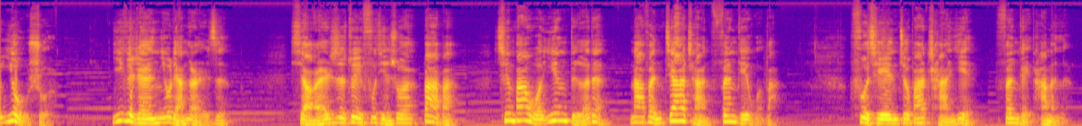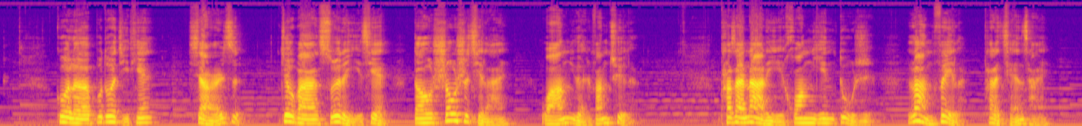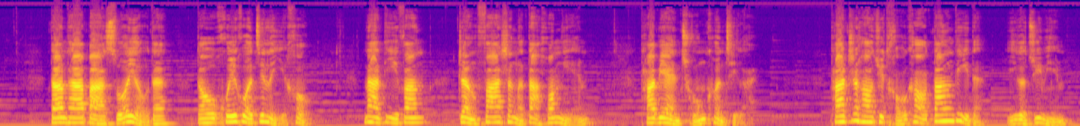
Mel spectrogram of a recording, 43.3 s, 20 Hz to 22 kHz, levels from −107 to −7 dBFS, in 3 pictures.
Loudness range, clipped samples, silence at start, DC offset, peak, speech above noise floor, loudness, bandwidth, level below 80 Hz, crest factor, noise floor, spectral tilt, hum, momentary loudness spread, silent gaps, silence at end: 4 LU; 0.2%; 0 s; under 0.1%; 0 dBFS; 35 dB; -13 LUFS; over 20 kHz; -42 dBFS; 14 dB; -48 dBFS; -5.5 dB/octave; none; 14 LU; none; 0 s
